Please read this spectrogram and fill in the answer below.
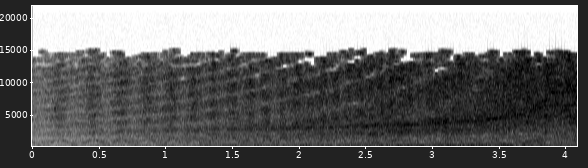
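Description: Intro sound effect of a car engine revving, building steadily louder and rising in pitch like a music riser. A heavy bass hit lands right at the end as electronic music kicks in.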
